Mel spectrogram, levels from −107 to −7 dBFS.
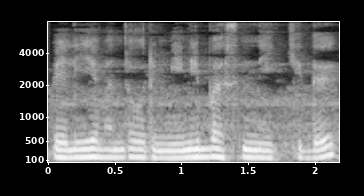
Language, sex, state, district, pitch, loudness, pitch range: Tamil, female, Tamil Nadu, Kanyakumari, 160 Hz, -14 LUFS, 155-165 Hz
